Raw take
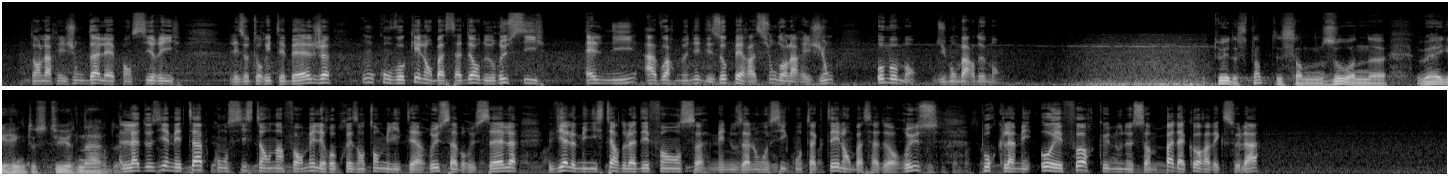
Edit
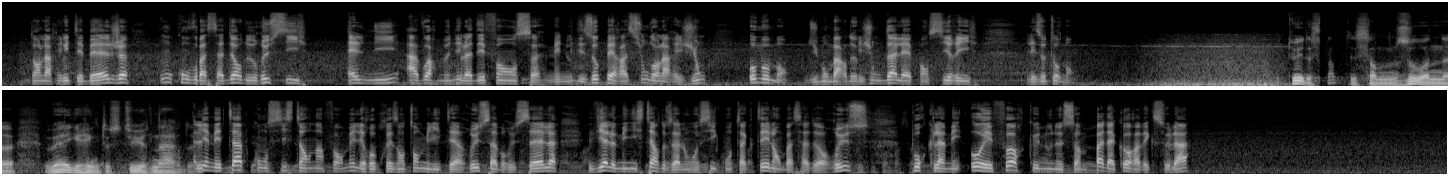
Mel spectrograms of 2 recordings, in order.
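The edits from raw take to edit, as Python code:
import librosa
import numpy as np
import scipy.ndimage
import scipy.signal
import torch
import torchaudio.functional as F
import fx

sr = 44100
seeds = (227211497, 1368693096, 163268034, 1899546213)

y = fx.edit(x, sr, fx.move(start_s=0.6, length_s=2.02, to_s=9.85),
    fx.cut(start_s=3.97, length_s=0.36),
    fx.fade_in_from(start_s=12.44, length_s=0.54, floor_db=-20.5),
    fx.cut(start_s=15.72, length_s=0.34),
    fx.clip_gain(start_s=17.11, length_s=0.55, db=-4.5),
    fx.move(start_s=20.69, length_s=1.1, to_s=6.97), tone=tone)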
